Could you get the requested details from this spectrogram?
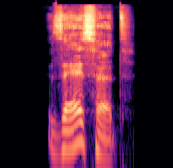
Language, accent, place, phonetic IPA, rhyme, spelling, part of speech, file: German, Germany, Berlin, [ˈzɛːsət], -ɛːsət, säßet, verb, De-säßet.ogg
- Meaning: second-person plural subjunctive II of sitzen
